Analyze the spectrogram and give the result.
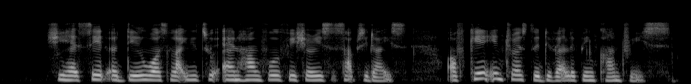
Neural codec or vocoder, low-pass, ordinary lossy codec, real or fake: none; 7.2 kHz; none; real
